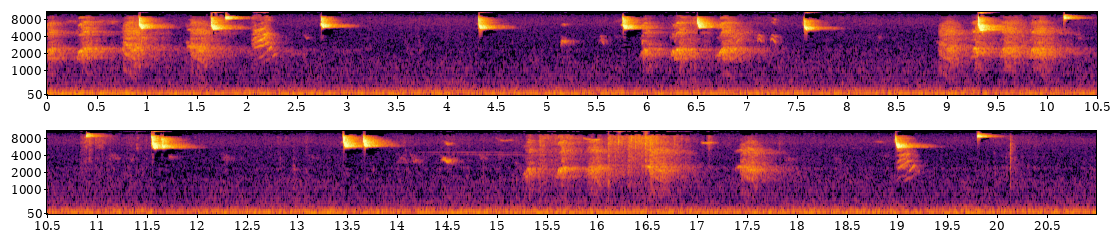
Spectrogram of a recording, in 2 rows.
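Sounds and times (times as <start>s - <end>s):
birds chirping: 0.0s - 3.2s, 4.3s - 12.5s
steady low rumble: 0.0s - 20.9s.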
